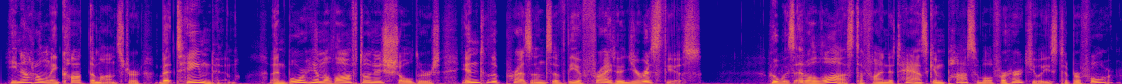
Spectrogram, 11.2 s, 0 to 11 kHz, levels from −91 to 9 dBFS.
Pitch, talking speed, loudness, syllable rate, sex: 150 Hz, 200 wpm, -20 LUFS, 5.8 syllables/s, male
